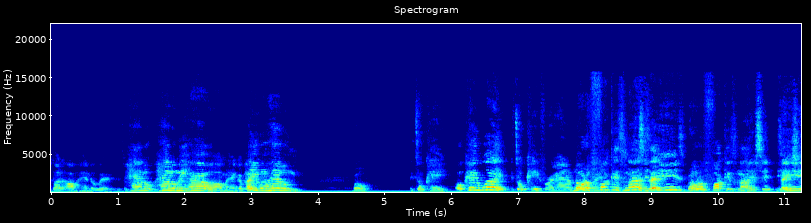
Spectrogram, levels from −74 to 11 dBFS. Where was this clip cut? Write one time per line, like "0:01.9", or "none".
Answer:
none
